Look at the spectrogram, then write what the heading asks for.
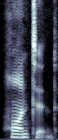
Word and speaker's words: haunted: Haunted, not haunted. You want a nice open ah sound.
